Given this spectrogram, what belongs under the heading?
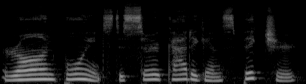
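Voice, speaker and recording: A woman's voice: on the high side, slow pace, darkish tone. A woman narrating a scripted story for an audio drama.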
